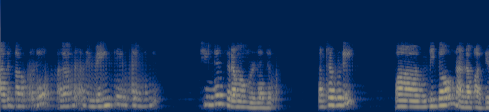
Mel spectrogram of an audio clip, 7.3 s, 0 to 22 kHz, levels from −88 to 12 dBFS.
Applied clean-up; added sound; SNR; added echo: neural mask model DeepFilterNet 3.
